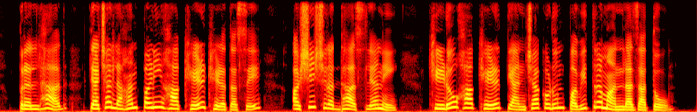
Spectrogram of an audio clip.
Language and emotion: Marathi, neutral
